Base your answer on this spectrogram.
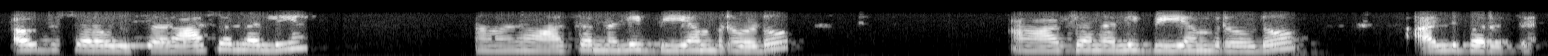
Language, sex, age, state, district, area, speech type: Kannada, female, 18-30, Karnataka, Hassan, rural, conversation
